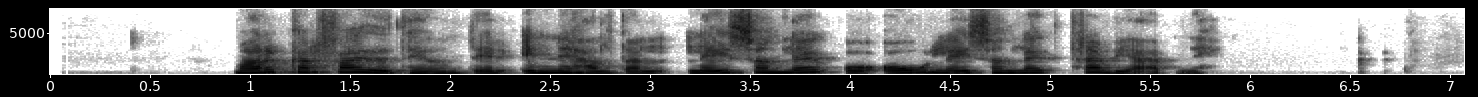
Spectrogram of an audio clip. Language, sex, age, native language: Icelandic, female, 20-29, Icelandic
